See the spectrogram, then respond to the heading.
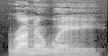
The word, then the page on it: runaway: rʌ́nəwèi; ラナウェイ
